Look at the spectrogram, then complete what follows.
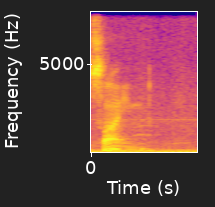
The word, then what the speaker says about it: sign: Take for an example, in the word sign, the G is not pronounced, but in the word signature, the G makes a sound.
